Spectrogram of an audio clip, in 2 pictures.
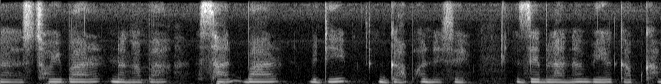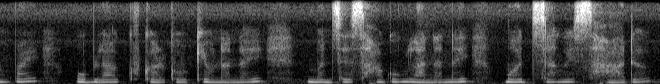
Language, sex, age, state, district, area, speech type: Bodo, male, 30-45, Assam, Chirang, rural, spontaneous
